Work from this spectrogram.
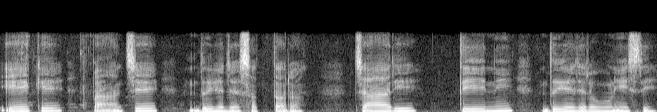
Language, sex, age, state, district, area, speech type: Odia, female, 30-45, Odisha, Kendrapara, urban, spontaneous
